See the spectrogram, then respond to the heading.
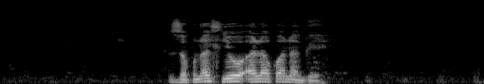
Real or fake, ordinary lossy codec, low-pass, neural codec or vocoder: real; MP3, 32 kbps; 10.8 kHz; none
